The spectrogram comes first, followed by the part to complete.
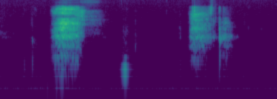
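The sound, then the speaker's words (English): Someone blows their nose twice, two forceful, hissing bursts of air separated by a brief pause with a small snuffly sound in between. “This is why I don't blow my nose in front of you.”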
